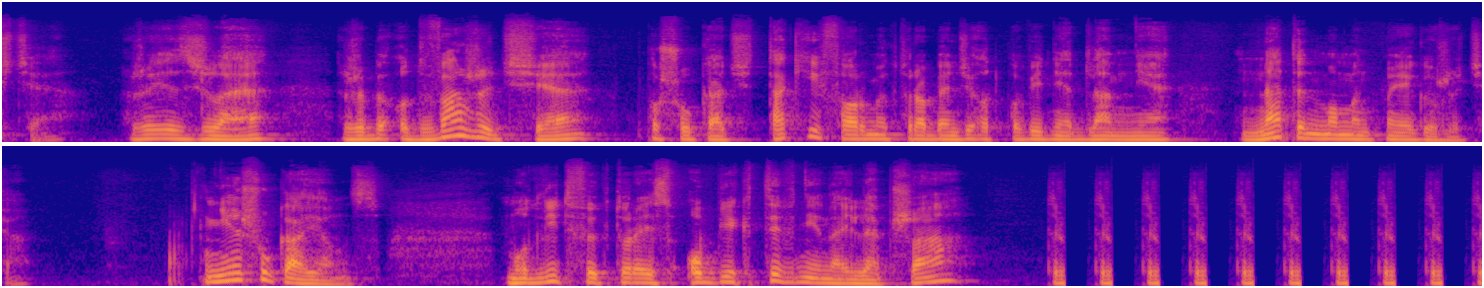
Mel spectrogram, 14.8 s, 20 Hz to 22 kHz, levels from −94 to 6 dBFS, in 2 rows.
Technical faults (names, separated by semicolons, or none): stutter with silent gaps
